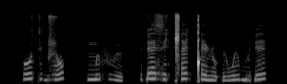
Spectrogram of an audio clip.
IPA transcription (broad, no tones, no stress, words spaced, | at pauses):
otʉɡɮo | mɨfvʉ | ɗɛse ǁɛ ǃeɳuʔɨ wɨbʉɗe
